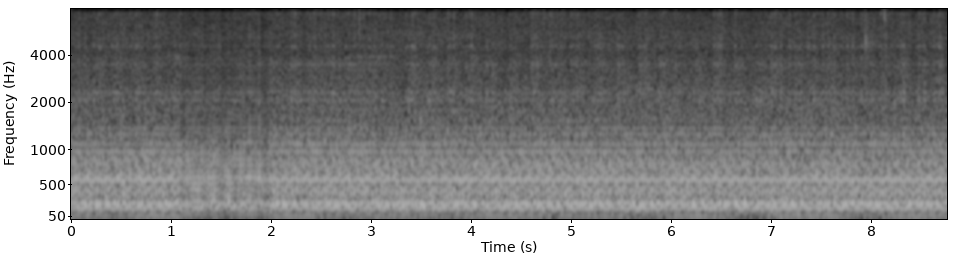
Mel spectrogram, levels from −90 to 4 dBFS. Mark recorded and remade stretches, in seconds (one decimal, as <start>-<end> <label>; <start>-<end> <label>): 0.0-1.1 recorded; 1.1-2.0 remade; 2.0-8.8 recorded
